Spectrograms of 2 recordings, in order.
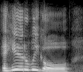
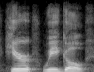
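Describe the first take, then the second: First: It is said in a Mario impression voice. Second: It is said in his normal voice.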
